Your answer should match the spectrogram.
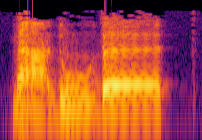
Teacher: وإذا وقفت عليها يكون إظهار الهمس فيها هكذا معدودات بحيث يسمعه القريب دون البعيد.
